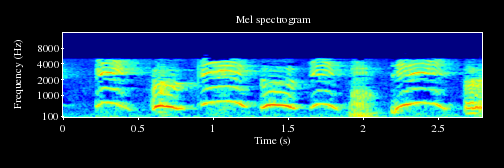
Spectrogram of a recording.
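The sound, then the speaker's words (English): A man's voice imitates a head caught in a revolving door: about seven loud, squealing yelps in a quick, even rhythm, each arching up and down in pitch like a squeaky hinge. “Let's hear a guy getting his head cut in a revolving door”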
